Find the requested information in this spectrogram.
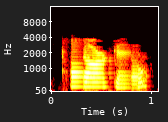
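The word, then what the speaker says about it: Pau d'arco: But I also used to drink, when I was recovering from my cancer, Paudarco tea, and that's spelled P-A-U, capital D, apostrophe A-R-C-O. So it's Paudarco.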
